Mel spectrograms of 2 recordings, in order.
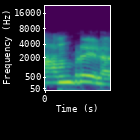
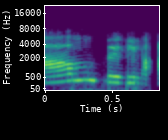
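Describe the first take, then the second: First: Said in the usual way. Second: আমব্রেলা with the first আ sound drawn out; teacher sounding out the start of আমব্রেলা; opening vowel shown. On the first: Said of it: "সবাই উচ্চারণ করো". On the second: Shown as a demonstration. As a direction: split আমব্রেলা after আম to show its opening vowel. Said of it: "আ উচ্চারণ করছি".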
